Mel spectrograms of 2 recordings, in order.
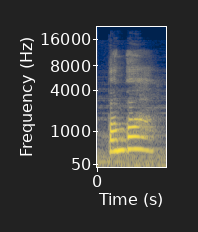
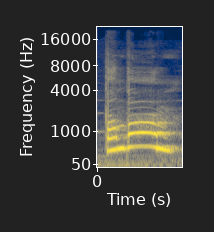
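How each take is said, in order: First: The call is said fairly quietly. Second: The call is said much louder.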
